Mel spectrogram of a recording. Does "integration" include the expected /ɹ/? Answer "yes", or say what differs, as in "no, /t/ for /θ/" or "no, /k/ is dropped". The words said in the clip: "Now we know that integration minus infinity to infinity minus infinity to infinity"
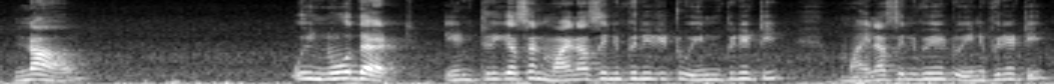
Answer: no, /ɹ/ is dropped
